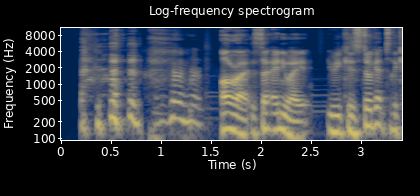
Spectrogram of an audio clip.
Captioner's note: both laugh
